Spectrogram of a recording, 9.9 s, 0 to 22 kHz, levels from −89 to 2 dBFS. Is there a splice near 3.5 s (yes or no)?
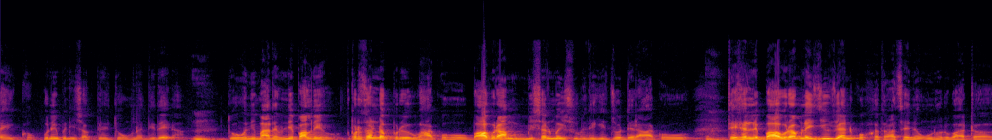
yes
